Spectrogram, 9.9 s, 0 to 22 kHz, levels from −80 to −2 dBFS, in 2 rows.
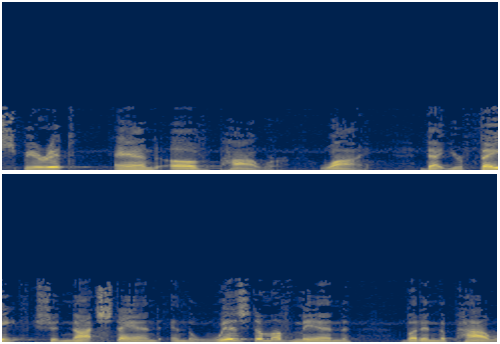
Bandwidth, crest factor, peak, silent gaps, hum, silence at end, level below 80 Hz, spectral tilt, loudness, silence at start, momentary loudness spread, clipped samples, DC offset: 8.4 kHz; 20 dB; -4 dBFS; none; none; 0 s; -64 dBFS; -5.5 dB/octave; -22 LUFS; 0 s; 16 LU; under 0.1%; under 0.1%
